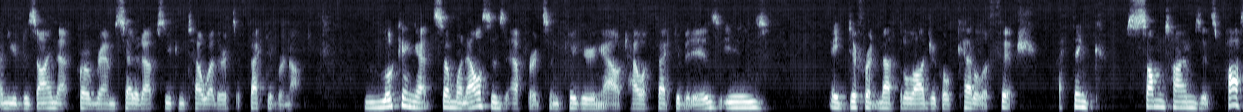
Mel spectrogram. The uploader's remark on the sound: This lecture was given at The Institute of World Politics on November 10th 2016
